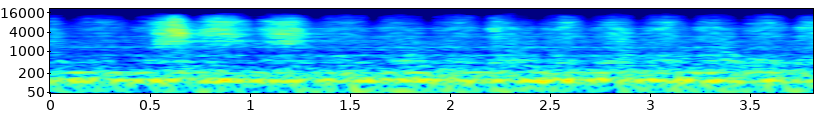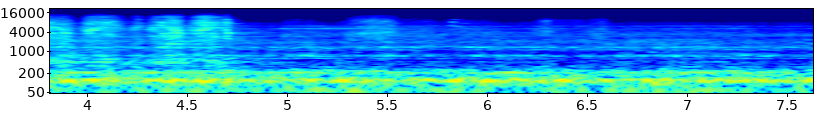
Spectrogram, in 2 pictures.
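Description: Steel blade being honed back and forth on an oilstone: quick rasping strokes, about three a second, that stop about two-thirds of the way through. A steady low hum runs underneath.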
